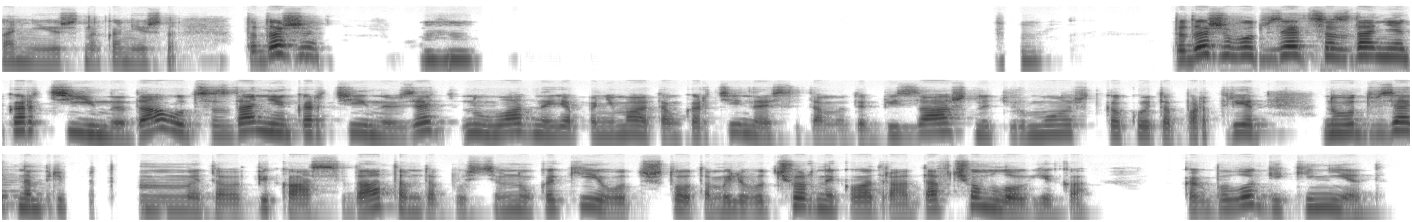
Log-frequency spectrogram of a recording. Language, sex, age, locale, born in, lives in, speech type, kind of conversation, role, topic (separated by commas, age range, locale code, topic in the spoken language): Russian, female, 40-44, ru-RU, Ukraine, Spain, conversation, unstructured, none, Что важнее для самореализации: творчество или логика?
